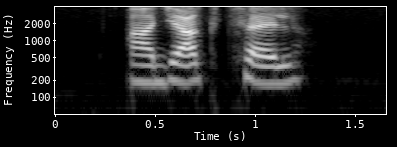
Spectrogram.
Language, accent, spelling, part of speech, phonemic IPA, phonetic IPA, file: Armenian, Eastern Armenian, աջակցել, verb, /ɑt͡ʃʰɑkˈt͡sʰel/, [ɑt͡ʃʰɑkt͡sʰél], Hy-աջակցել.ogg
- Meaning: to aid, to assist, to succour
